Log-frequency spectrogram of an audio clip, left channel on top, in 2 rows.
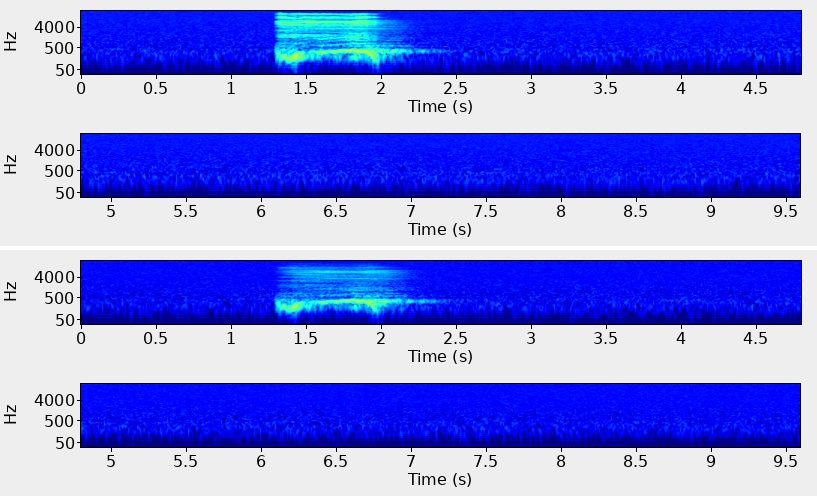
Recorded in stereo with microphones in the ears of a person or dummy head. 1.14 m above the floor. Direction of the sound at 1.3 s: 60° left (ahead or behind).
